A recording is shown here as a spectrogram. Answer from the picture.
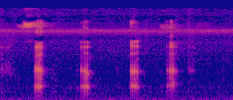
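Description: A man's voice making four short clipped sounds, about one every half second, with crickets trilling steadily behind.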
